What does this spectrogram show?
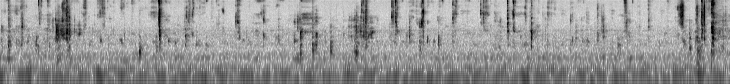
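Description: Close-miked chewing and mouth sounds of people eating french fries, with scattered small clicks and soft crunches.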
